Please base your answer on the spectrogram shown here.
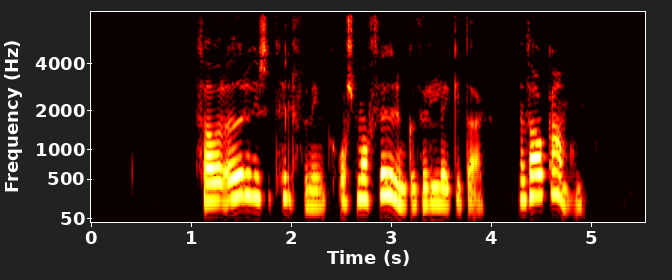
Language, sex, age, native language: Icelandic, female, 18-19, Icelandic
